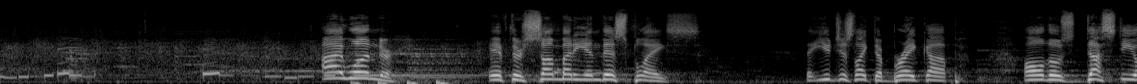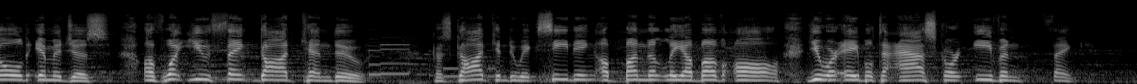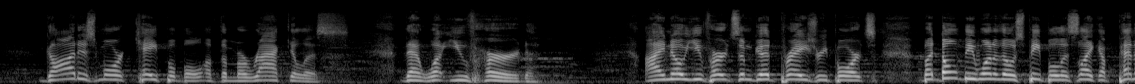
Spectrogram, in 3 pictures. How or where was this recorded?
large echoing room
